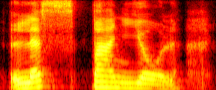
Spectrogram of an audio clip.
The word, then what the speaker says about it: l'espagnol: Okay, so la chimie, l'espagnol. Actually, yes, l'espagnol. And when you have a G and an N in French, you pronounce it like an N and a Y.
